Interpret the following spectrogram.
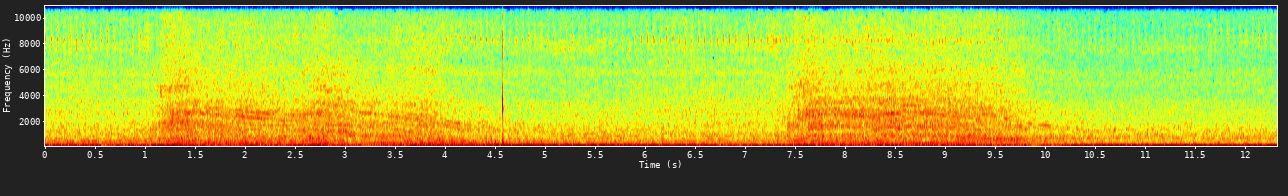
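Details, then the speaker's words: Toyota 4Runner after swapping in a donor part: low idle rumble, slightly uneven, with a miss on brief rev blips, idle halfway decent, owner says ignition timing is off and still needs adjusting; rough idle from incorrect timing. "Has a miss. It has a miss somewhere. I think it's just the timing. That's what I'm talking about. Yeah, you hear that miss on the up rev? Yeah, that's the timing's off."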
